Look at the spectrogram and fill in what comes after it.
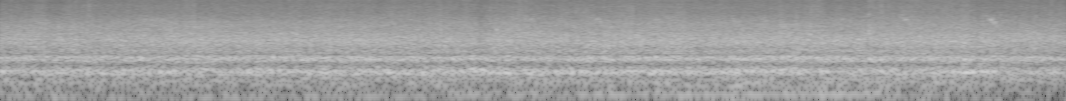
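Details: Many honeybees busy at the entrance of their hive during spring bloom, a thick even buzzing drone holding constant throughout, occasional faint distant bird chirps.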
